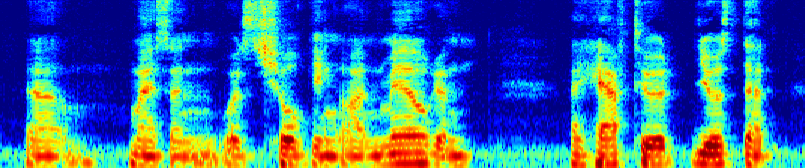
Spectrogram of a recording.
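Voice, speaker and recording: In a Thai accent, a man at medium pitch talks with fairly even intonation. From Thailand. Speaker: father. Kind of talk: personal reflective talk to camera. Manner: hesitant, thoughtful.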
